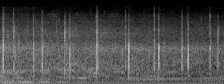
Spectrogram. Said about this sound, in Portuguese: Vamos aplaudir, né? A nossa querida irmã Dulce, lá da Bahia.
